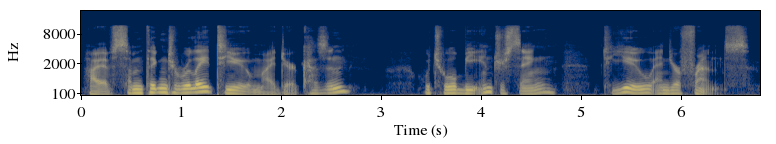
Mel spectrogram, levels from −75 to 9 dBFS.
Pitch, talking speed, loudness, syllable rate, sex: 120 Hz, 170 wpm, -18 LUFS, 4.9 syllables/s, male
